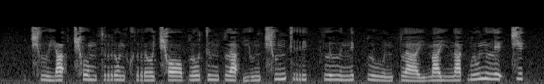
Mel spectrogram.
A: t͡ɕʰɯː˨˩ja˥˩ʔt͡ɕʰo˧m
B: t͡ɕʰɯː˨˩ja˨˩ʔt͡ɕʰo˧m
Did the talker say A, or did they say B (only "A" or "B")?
A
